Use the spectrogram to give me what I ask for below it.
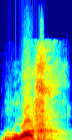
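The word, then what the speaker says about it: רוח: y exhaló Isaac el Roach así como suena se pronuncia la c en hebreo como J ruaj se le só y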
